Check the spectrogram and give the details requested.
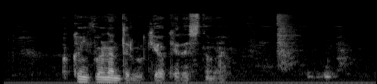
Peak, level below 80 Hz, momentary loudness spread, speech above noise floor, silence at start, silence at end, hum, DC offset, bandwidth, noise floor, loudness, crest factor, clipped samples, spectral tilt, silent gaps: -10 dBFS; -54 dBFS; 16 LU; 24 dB; 0.1 s; 0.1 s; 60 Hz at -55 dBFS; under 0.1%; 11.5 kHz; -54 dBFS; -31 LUFS; 24 dB; under 0.1%; -3.5 dB/octave; none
